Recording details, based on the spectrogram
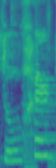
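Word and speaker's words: Dürer: este lápis da albrech durer da Faber Castel é a linha albret duer durer se pronuncia eu estou usando esses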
